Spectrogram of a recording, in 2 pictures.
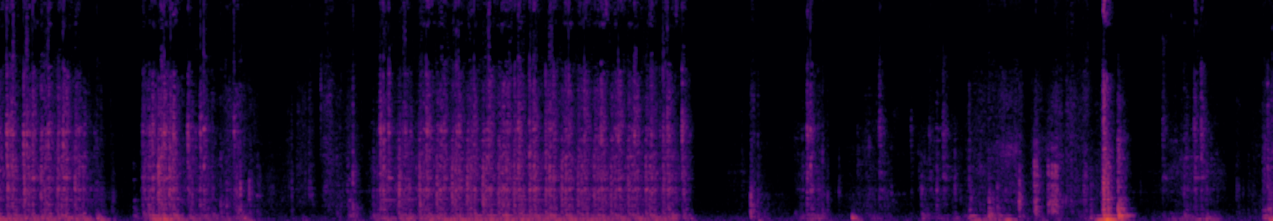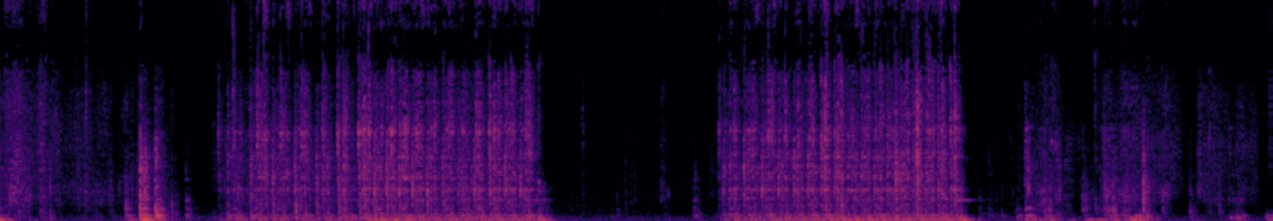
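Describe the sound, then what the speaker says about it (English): A sewing machine topstitches along both sides of a seam on a tote bag at a long stitch length, running in several steady bursts broken by pauses and handling noise, with no speech. "we're going to top stitch on both sides of the seam"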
